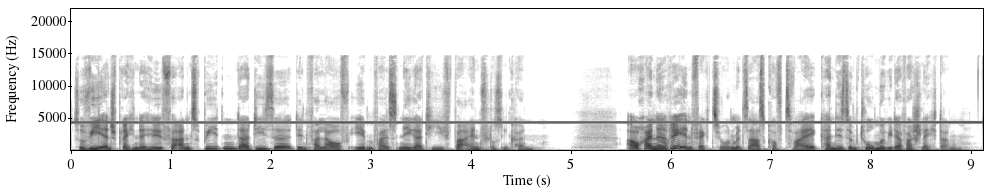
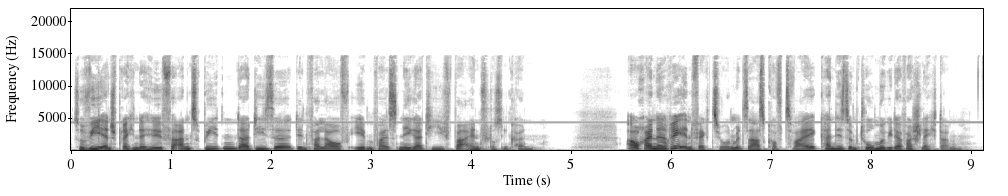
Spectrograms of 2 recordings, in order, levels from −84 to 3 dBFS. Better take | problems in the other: second | high-pitched whine; loud; throughout; 4.5 kHz, 6 dB below the speech; faint in the second

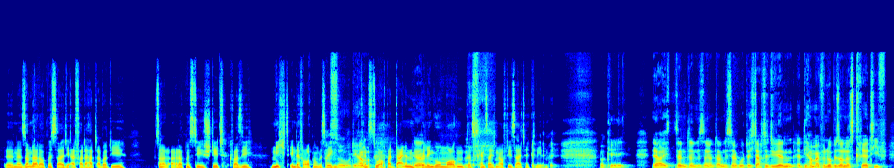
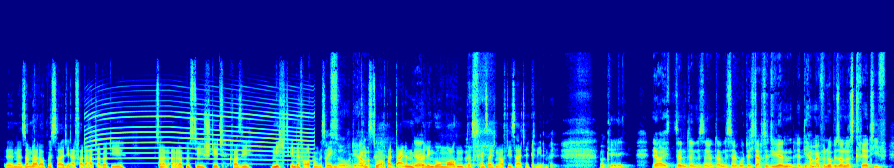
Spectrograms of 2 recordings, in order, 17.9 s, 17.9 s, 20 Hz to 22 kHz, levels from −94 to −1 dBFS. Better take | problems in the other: first | siren; noticeable; from 1.5 to 6.5 s; peak 8 dB below the speech

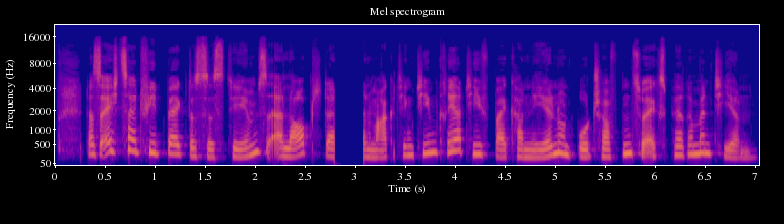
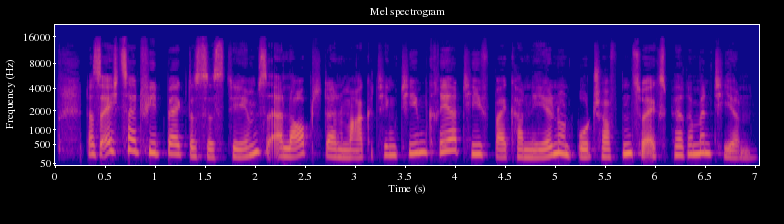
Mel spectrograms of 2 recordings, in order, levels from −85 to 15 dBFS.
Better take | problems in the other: second | audio freezing; at 3 s

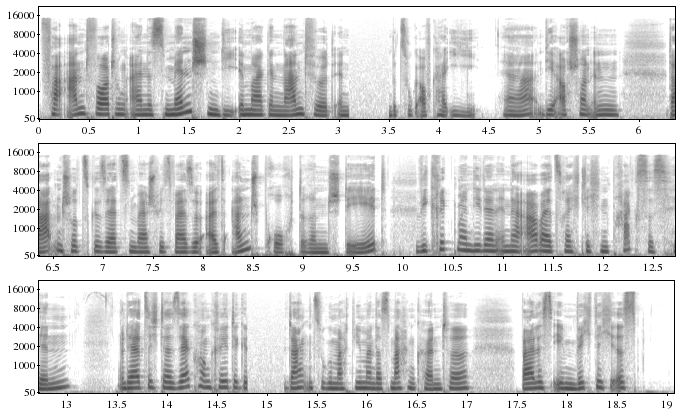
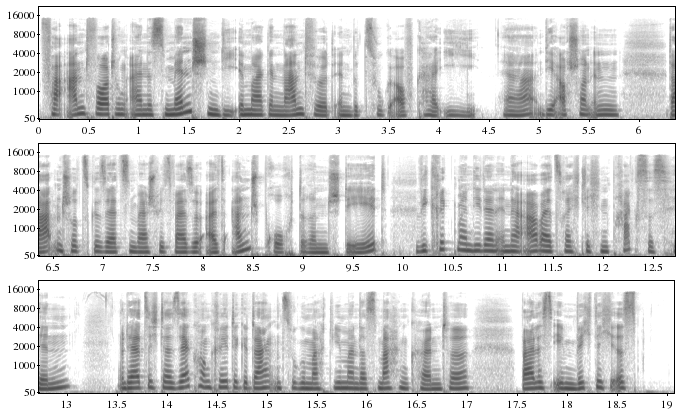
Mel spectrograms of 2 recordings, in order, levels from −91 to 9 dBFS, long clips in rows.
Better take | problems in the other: second | audio freezing; at 3 s and at 15 s

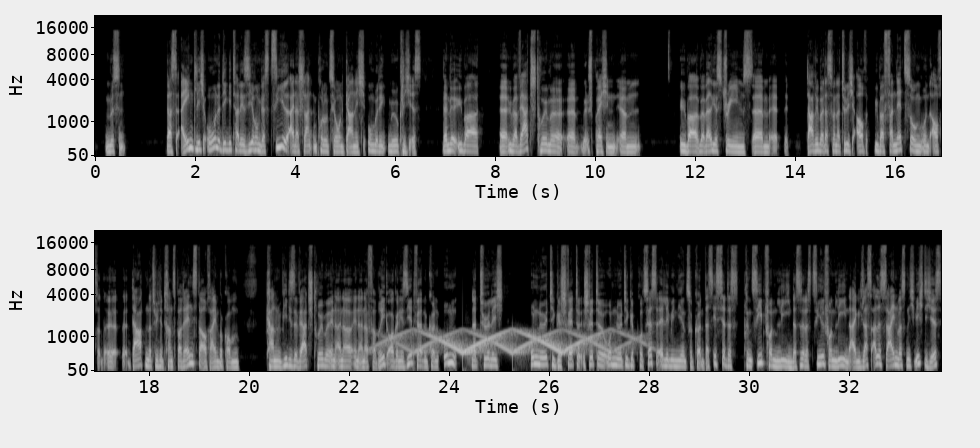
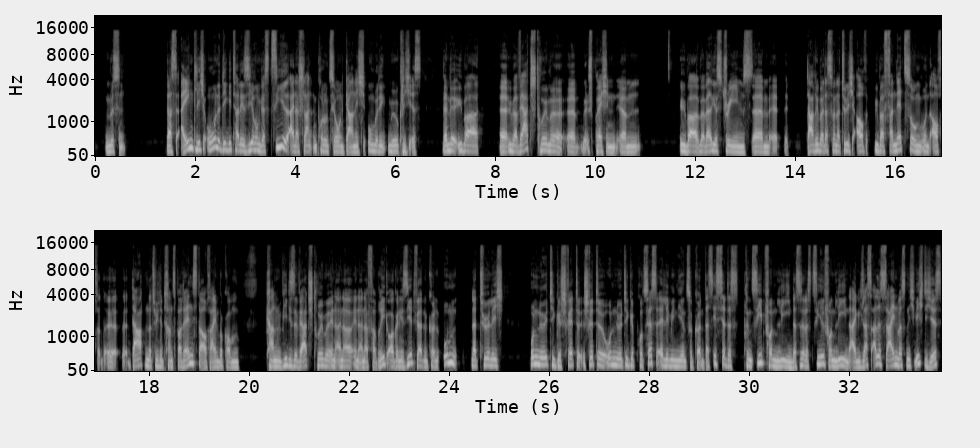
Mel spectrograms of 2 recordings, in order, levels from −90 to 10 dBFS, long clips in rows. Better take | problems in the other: second | siren; loud; from 22 to 28 s; peak 4 dB above the speech

